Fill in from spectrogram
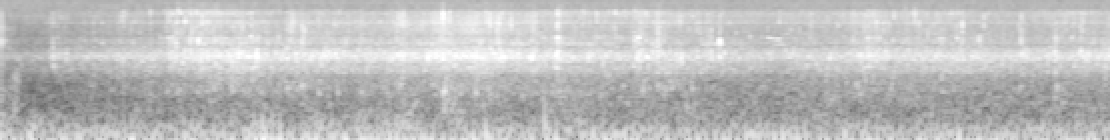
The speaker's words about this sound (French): Peut-être même que l'on va entendre les vagues.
